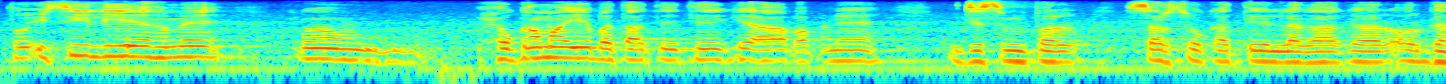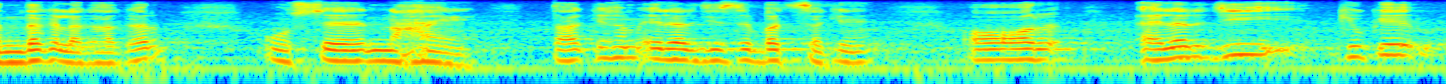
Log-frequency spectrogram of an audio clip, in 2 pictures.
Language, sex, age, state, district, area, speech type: Urdu, male, 45-60, Delhi, South Delhi, urban, spontaneous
